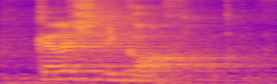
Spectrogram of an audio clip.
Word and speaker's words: Kalashnikov: यहाँ पे लिखा मैंने, Kalashnikov, Russian or Eastern European languages में, Slavic भाषाओं में, if a word ends in with OV, it's pronounced with an F.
